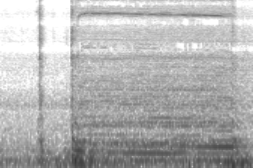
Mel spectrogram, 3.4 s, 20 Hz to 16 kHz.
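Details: EG Civic sedan AWD build, new 10-gallon trunk fuel cell with AEM 340lph in-tank pump and -8 lines, priming a never-filled rail: steady mid-pitched whine about two seconds with a buzzy edge; owner suspects something in the tank.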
